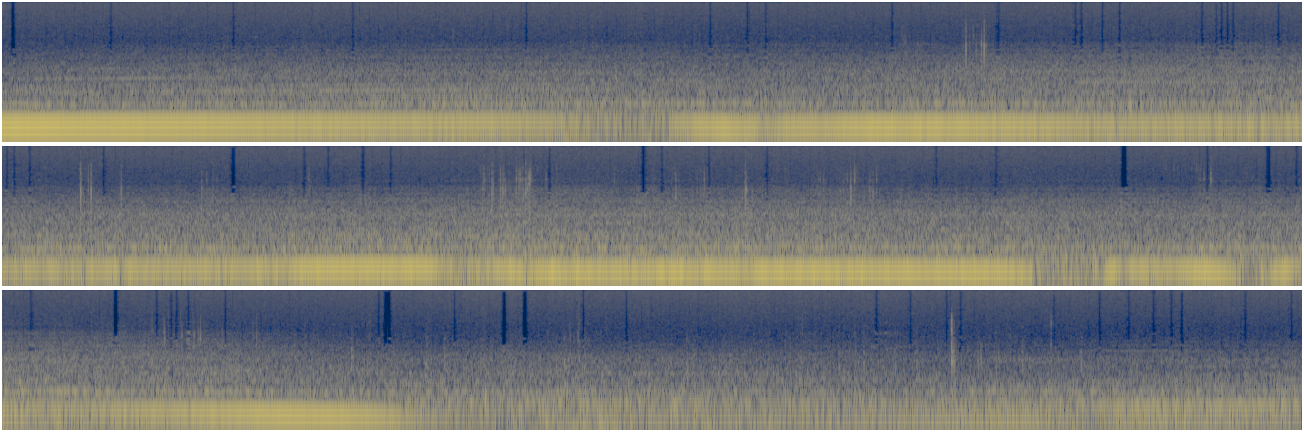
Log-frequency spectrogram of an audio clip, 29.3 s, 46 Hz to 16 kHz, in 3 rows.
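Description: Mazda MX-5 NC's 2.0 four-cylinder engine and aftermarket exhaust, heard from inside the cabin while lapping a race track: a loud, steady low drone with short dips about five, thirteen and eighteen seconds in as the driver shifts or lifts, and quieter after about twenty-two seconds.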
